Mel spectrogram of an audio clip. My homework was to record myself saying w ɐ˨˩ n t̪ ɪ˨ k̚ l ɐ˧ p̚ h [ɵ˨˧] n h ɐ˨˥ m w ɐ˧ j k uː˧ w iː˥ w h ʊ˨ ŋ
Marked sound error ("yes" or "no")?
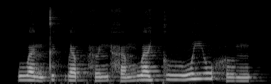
no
